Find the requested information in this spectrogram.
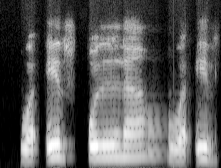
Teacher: ذال آواز چلتی بھی رہے گی لیکن سیٹی نہیں آئے گی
